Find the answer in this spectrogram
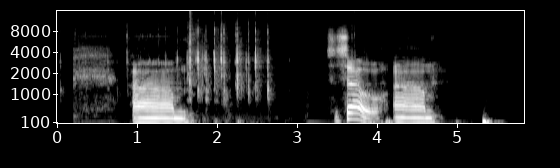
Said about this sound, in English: we can hear your mouse or your keyboard quite a bit. I hear you pecking away at the mechanical.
